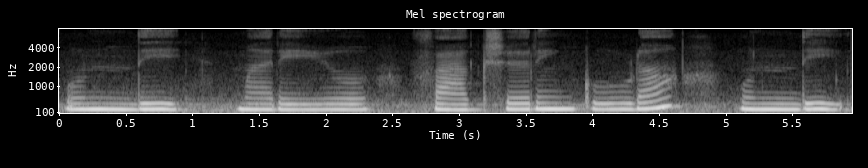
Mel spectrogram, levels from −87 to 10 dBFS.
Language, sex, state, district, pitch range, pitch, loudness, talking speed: Telugu, female, Andhra Pradesh, Sri Satya Sai, 190-205 Hz, 200 Hz, -12 LUFS, 50 wpm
